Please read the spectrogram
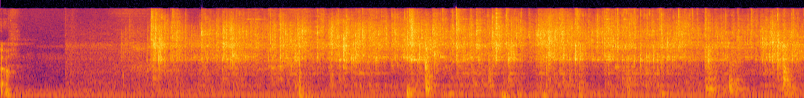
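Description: Ice-fishing rattle reel going off: a continuous metallic rattling and clinking from about a second in, the signal that a fish has taken the bait and is pulling line. A low steady hum sits underneath.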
